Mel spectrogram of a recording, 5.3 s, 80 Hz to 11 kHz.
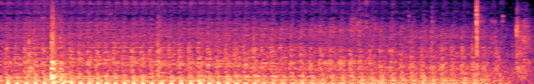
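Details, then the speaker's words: Sinnis SC125 single after the new performance carb was fitted: steady, even idle with regular exhaust pulses and no knocks or misses. Runs normally and drives well with no issues. "it drives very well guys it drives so well there's no issues here"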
